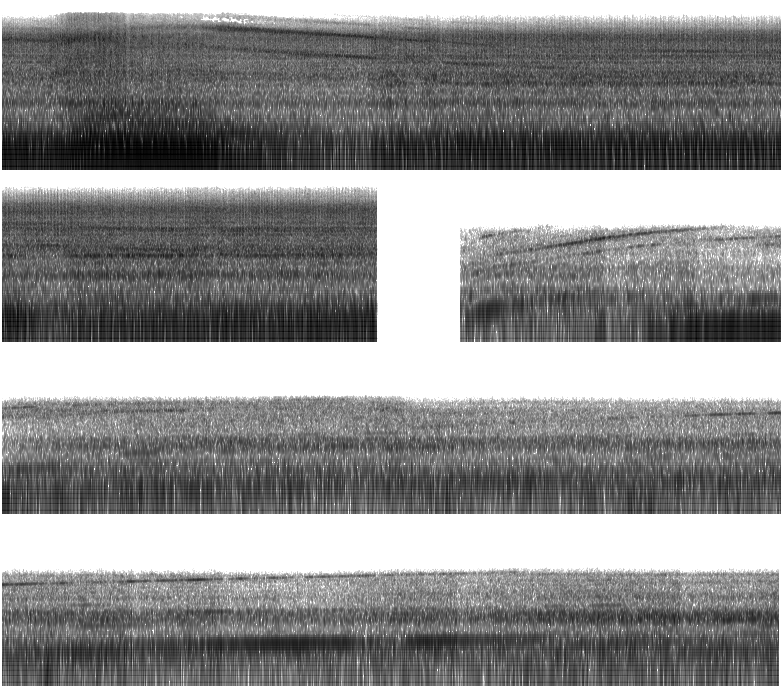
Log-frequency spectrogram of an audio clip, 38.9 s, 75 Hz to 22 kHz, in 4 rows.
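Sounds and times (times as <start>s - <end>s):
gas turbine whine rising: 0.0s - 14.4s, 15.5s - 38.9s
tank diesel engine running: 0.0s - 14.5s.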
